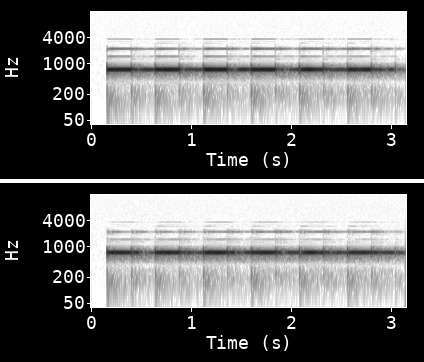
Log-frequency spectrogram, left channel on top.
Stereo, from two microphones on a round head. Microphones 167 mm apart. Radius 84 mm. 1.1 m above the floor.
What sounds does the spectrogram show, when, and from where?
0.2 s an alarm: 55° left (ahead or behind), 1.7 m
